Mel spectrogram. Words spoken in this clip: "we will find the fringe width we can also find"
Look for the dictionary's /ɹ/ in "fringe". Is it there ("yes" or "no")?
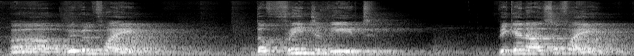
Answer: yes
